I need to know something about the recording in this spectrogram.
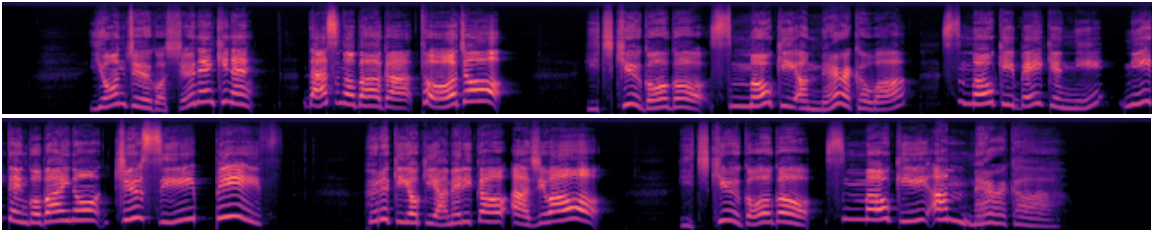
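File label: Narration, Japanese English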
